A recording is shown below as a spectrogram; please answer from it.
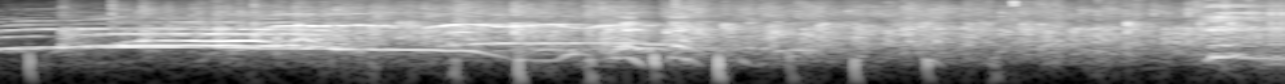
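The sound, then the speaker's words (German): An audience claps steadily for several seconds, welcoming three people onto a stage for an interview, a dense, bright patter of many hands that stays fairly even in loudness, with faint voices and whistles rising through it. “Danke für den Applaus.”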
